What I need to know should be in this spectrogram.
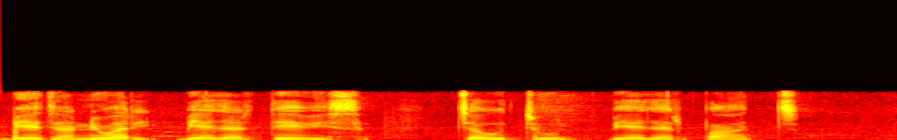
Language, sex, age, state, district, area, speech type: Gujarati, male, 18-30, Gujarat, Ahmedabad, urban, spontaneous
